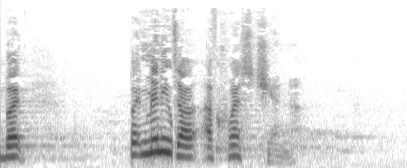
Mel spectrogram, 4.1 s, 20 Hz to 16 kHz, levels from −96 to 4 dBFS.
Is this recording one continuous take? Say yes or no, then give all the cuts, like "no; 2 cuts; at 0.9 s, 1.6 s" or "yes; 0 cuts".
no; 2 cuts; at 1.7 s, 2.2 s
